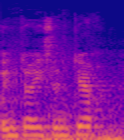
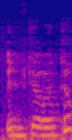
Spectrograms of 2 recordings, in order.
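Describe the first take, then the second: First: The X in the middle is pronounced. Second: The X in the middle is silent. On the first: "avant, je disais Enter X Hunter" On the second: "le X il se prononce pas"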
